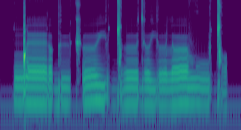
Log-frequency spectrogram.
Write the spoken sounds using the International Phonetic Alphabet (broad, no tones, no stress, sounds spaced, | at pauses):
ŋ͡ǃ ɛː ɾ œ ɡ yː t͡ʃʼ øː j y ɡ͡ǀ øː d øː j øː l œː v uː ɡ͡ǀ ɔ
